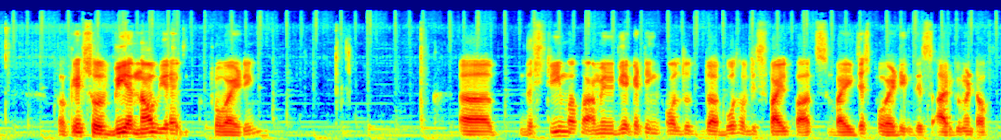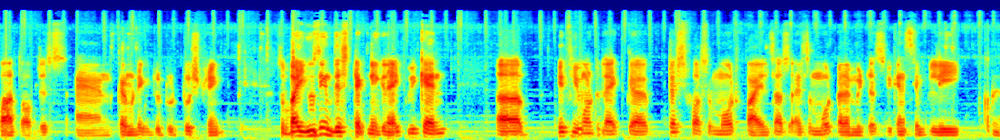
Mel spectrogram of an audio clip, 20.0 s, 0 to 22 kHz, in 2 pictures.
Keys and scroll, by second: 3.0 ctrl+alt+l.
